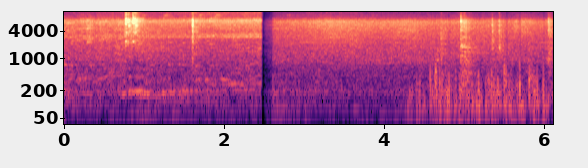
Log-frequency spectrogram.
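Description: A washing machine's plastic outer tub and drum being handled and set into the cabinet frame: a few light knocks over a steady background hum, then irregular low thuds and rumbling from about four seconds in.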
